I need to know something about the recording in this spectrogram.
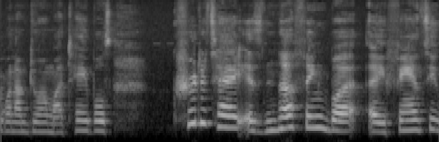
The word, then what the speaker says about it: crudité: it's spelled CR u di te so I pronounced just the way it sounded so I will call it crudités and you know just to save anyone any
